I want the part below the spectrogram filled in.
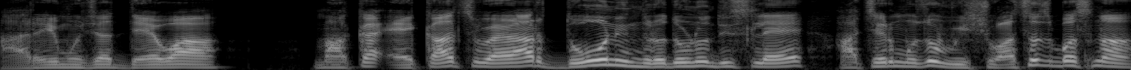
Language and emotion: Goan Konkani, angry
